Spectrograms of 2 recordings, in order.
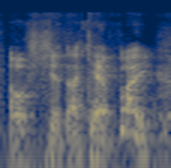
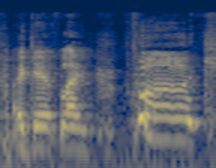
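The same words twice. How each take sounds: First: Said in the usual way. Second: Louder, higher panicked cry; panicking. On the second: Acted. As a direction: freak out as it sinks in. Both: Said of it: "he said".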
